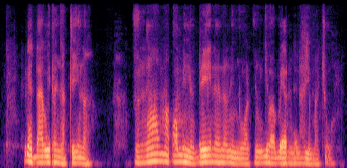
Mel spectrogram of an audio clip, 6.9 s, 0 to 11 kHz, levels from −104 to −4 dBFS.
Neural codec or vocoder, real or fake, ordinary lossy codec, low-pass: codec, 24 kHz, 1.5 kbps, HILCodec; fake; Opus, 64 kbps; 9.9 kHz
